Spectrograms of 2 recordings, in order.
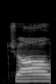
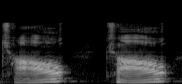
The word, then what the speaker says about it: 朝: This character has another pronunciation, 朝, 朝.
